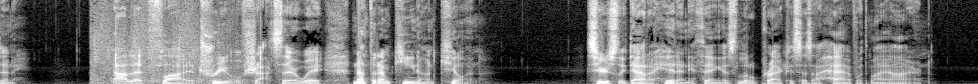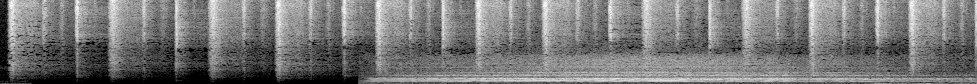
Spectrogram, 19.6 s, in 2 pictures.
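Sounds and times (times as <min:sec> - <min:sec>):
speech: 0:00.0 - 0:00.3, 0:01.1 - 0:04.9, 0:05.9 - 0:10.0
distant train whistle: 0:13.4 - 0:19.5.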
